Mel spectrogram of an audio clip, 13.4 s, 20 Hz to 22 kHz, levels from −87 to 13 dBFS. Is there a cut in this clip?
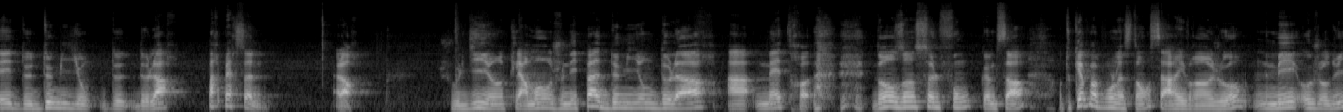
no; 0 cuts

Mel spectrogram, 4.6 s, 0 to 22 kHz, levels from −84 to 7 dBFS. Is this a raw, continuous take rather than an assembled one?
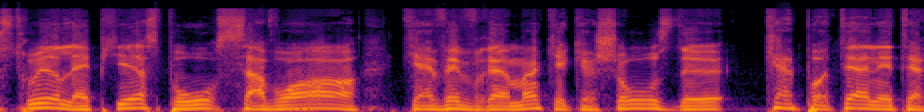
yes; 0 cuts

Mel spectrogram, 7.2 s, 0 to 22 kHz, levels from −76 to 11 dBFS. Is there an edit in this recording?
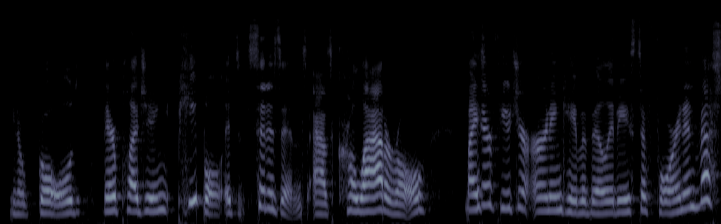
yes; 4 cuts; at 1.7 s, 2.4 s, 3.3 s, 4.8 s

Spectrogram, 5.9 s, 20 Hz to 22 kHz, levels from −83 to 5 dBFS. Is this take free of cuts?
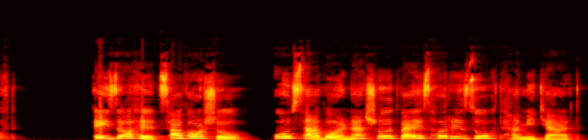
no; 1 cut; at 2.6 s

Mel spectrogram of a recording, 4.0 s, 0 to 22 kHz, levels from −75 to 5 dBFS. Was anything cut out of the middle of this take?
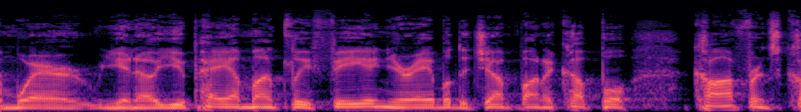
no; 0 cuts

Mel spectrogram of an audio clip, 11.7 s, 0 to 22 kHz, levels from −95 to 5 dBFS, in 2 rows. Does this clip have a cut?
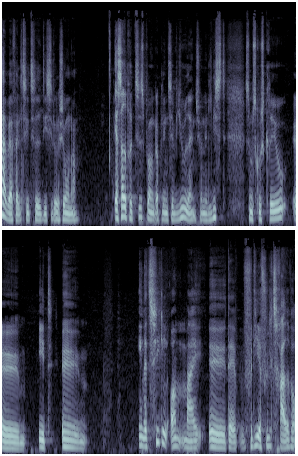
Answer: yes; 2 cuts; at 7.0 s, 9.9 s

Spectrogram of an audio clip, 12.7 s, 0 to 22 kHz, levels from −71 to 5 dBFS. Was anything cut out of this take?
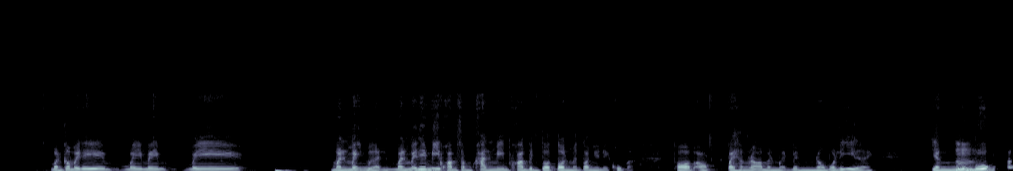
yes; 1 cut; at 1.5 s

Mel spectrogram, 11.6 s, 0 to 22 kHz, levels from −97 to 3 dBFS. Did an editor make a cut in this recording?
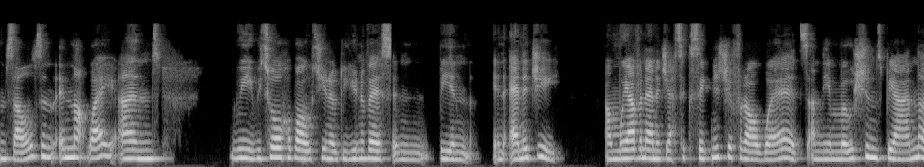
yes; 1 cut; at 4.9 s

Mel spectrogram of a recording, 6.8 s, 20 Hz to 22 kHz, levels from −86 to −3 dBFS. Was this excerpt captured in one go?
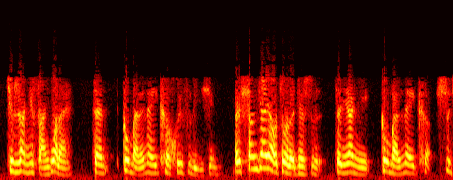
yes; 0 cuts

